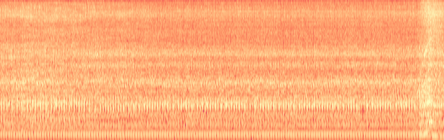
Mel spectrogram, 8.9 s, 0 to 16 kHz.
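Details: Triumph Tiger 900 GT at 19,407 km just after its 20,000 km service (filter cleaned, plugs replaced): steady idle with a hollow, breathy roar like no air filter, brief rev; strange noise after service, not noticed while riding.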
